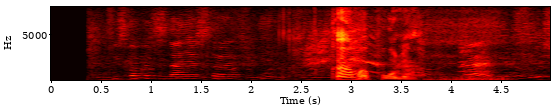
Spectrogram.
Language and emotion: Russian, neutral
